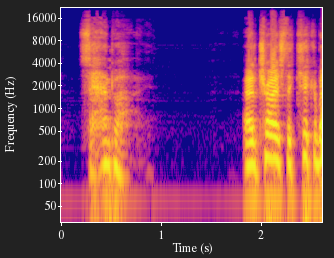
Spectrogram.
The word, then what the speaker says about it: Zanbai: Zanbai. I thought I might have been saying it wrong. No, you're saying it right. It's just that it was bonsai backwards. Ah, yeah. Like a reverse bonsai cheer.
